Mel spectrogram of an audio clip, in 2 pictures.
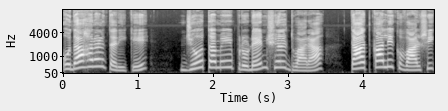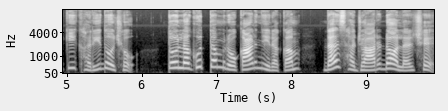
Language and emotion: Gujarati, neutral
